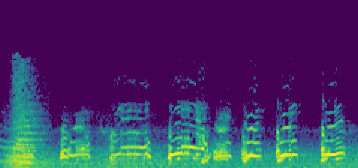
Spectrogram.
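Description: A goose honks loudly at a beach, giving about seven harsh, nasal calls in a steady rhythm right up close, with no talk heard.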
